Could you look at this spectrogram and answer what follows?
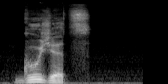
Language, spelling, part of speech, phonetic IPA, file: Polish, guziec, noun, [ˈɡuʑɛt͡s], Pl-guziec.ogg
